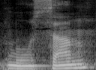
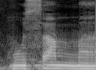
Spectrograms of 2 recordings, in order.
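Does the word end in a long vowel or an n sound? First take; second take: n sound; long vowel. First: The word ends with an n sound. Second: The word ends with a long vowel.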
